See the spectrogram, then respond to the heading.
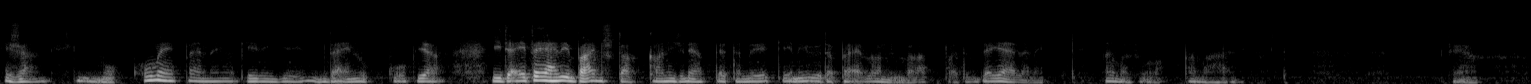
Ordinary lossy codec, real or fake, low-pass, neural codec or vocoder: none; fake; 7.2 kHz; codec, 24 kHz, 0.9 kbps, WavTokenizer, medium speech release version 1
